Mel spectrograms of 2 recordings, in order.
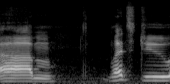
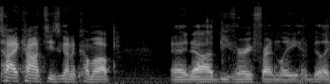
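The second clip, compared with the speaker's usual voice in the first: ordinary talk, nothing marked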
